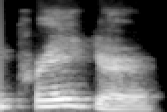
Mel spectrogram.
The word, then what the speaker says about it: Prager: i'm talking to prager i hope i pronounce your last name right is that correct prager yeah it's close close enough we go with a strong a so we say prager right but i know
